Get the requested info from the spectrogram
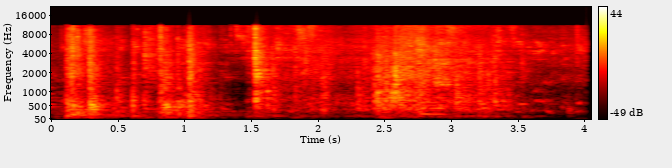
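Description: Handling noise from a cardboard advent calendar box being picked up and moved: a run of sharp knocks and rustles in the first second and a half, then quieter rustling, with voices.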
